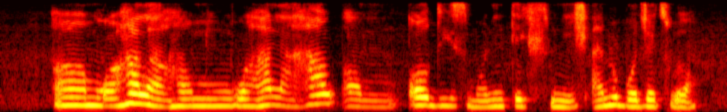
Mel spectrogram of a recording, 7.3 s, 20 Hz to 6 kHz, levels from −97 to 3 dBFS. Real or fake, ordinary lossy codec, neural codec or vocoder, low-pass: fake; none; codec, 24 kHz, 6 kbps, HILCodec; 5.4 kHz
